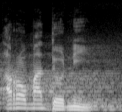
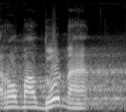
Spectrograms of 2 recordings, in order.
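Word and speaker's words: رمضانِ: Jadi hadis sanati ini ya itu mentaukidkan kepada kalimat Ramadhani. Karena muakadnya dibaca jer, maka taukidnya juga dibaca jer. Tapi kalau bacanya Ramadhana, ini para ulama memberikan arti Ramadannya bukan Ramadan tahun ini, Ramadan tahun depan.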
